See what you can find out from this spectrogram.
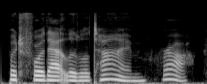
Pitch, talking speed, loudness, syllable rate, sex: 195 Hz, 175 wpm, -16 LUFS, 4.2 syllables/s, female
